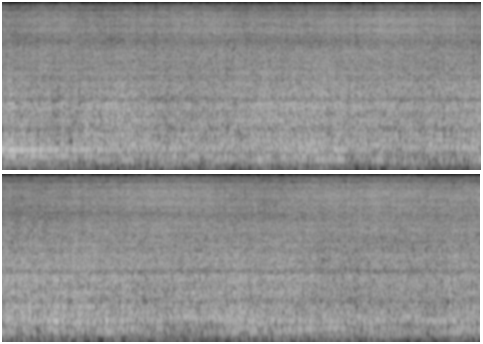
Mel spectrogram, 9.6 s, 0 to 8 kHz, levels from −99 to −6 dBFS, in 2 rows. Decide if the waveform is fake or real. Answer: real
